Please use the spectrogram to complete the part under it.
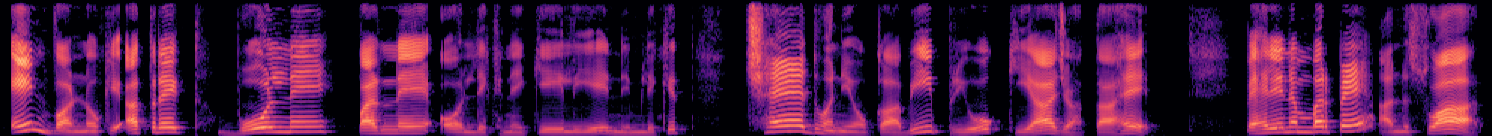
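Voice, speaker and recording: A woman teaching a grammar lesson to children, drawing out each letter and example word slowly. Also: mid-range voice, clean tone. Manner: slow, drawn-out teaching of each letter and sound.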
